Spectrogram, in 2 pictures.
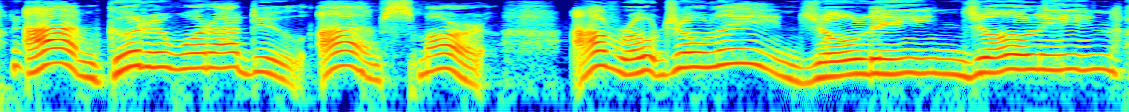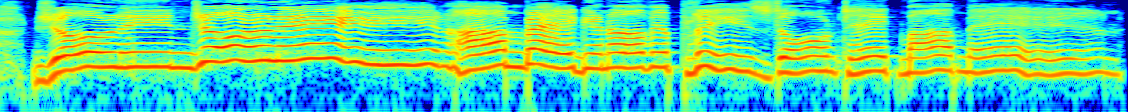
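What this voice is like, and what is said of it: Imitates another person's voice. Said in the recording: “it's like with Dolly, it's like ... the impression”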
